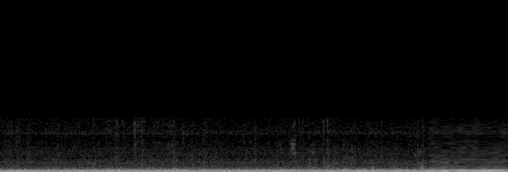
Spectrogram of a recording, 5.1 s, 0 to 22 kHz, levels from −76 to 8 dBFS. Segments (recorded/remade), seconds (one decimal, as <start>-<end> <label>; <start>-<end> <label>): 0.0-4.3 recorded; 4.3-5.1 remade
